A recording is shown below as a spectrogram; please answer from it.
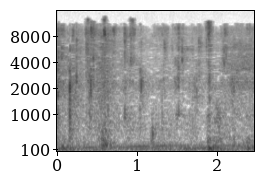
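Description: A dog eating a soft cream dog cake from a plate: irregular chewing and licking smacks, one louder near the end.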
